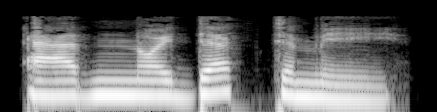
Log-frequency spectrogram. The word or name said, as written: adenoidectomy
